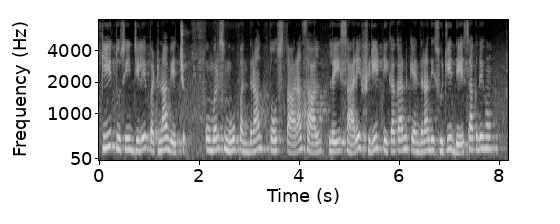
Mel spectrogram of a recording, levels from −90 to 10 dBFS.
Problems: background sounds at intervals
